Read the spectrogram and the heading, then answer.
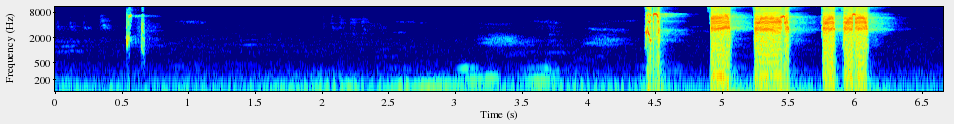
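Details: Black francolin (kala teetar) calling: after a brief high note and near silence, a loud burst of harsh, grating, broadband notes delivered in a quick series of about four.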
